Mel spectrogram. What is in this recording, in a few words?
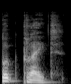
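"bookplate", British English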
